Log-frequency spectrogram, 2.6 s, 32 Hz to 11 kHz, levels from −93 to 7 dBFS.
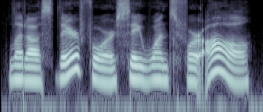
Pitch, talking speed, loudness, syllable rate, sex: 185 Hz, 160 wpm, -15 LUFS, 4.2 syllables/s, female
